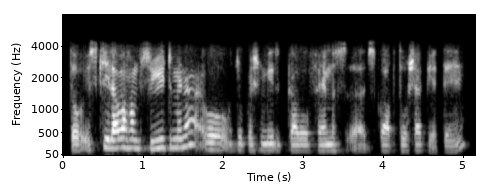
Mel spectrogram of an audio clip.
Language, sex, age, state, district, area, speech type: Urdu, male, 18-30, Jammu and Kashmir, Srinagar, rural, conversation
